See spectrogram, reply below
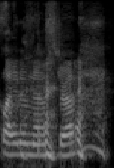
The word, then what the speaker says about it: Clytemnestra: Am I pronouncing it right? – You're pronouncing it right, yes. – Clytemnestra.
